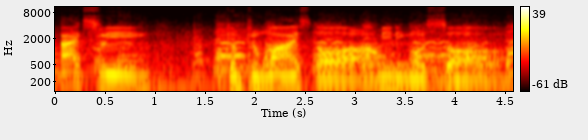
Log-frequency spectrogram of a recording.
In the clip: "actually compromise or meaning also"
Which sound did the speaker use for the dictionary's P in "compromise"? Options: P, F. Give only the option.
F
